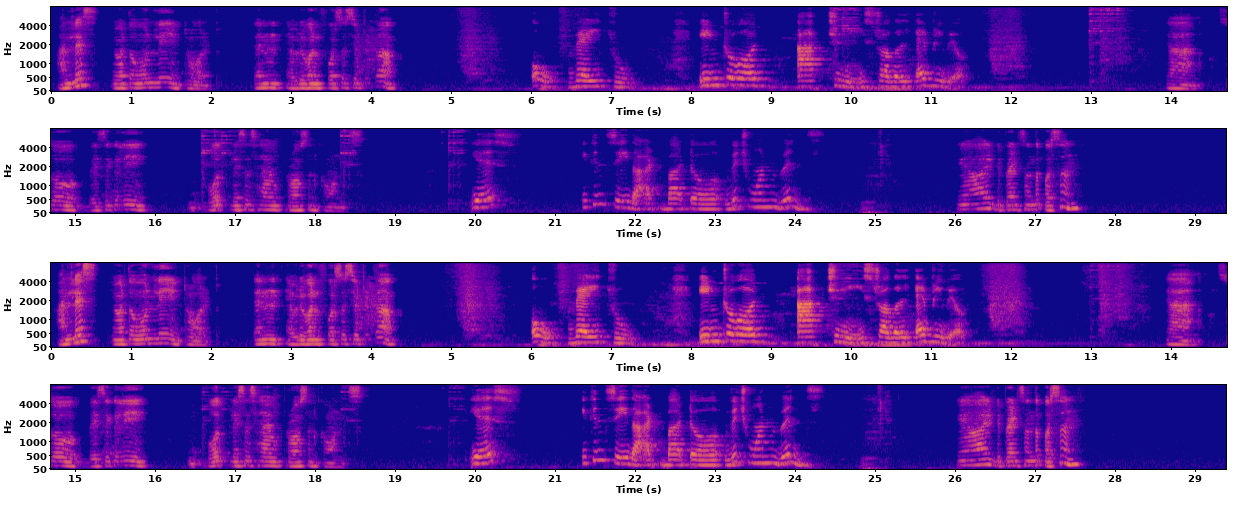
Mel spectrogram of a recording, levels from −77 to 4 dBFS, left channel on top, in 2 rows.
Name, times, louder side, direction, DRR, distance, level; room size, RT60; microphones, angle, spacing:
voice 1, 0.0-2.0 2.5-4.3 13.9-15.9 16.7-18.6 24.8-25.2 26.0-27.6, right 4 dB, 50° right, 0.7 m, -33 dB
voice 2, 3.8-4.1 5.0-5.6 6.0-7.3 7.6-12.3 13.1-13.7 15.5-15.6 16.4-16.6 19.9-20.6 21.3-24.3, right 6 dB, 90° right, 0.4 m, -30 dB
sound 1, 9.8-10.2 13.0-13.5 16.6-17.0 18.3-18.6 19.6-20.0, left 9 dB, 55° left, 0.7 m, -42 dB
2.9 x 2.5 x 2.5 m
head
